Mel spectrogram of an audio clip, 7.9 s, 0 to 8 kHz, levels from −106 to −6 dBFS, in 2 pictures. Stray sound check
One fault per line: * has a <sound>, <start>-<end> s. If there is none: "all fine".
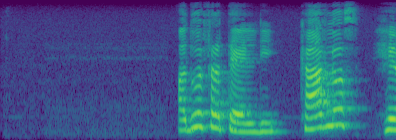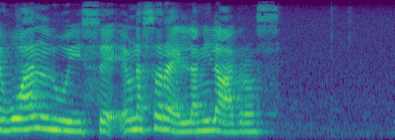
all fine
